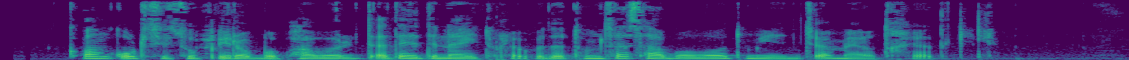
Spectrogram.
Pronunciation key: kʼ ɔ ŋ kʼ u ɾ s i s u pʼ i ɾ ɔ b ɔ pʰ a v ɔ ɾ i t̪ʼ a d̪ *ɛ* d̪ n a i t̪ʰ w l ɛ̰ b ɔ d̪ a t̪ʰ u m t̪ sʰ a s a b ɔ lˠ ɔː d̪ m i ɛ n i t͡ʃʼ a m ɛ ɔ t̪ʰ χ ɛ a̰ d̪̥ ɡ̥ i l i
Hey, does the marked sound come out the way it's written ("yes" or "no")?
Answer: yes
